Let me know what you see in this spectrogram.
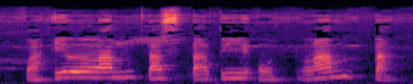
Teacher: lam mimnya mati ketemu dengan ta, harus dibaca jelas, fa illam ta. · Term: idhar syafawi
